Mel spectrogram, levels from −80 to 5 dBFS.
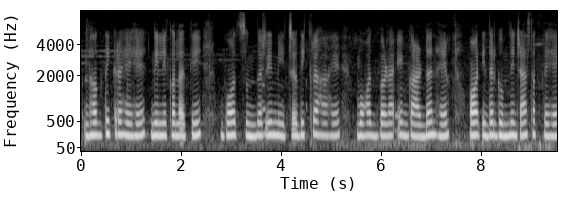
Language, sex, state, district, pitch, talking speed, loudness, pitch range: Hindi, female, Chhattisgarh, Sukma, 235 Hz, 165 wpm, -15 LUFS, 230-235 Hz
